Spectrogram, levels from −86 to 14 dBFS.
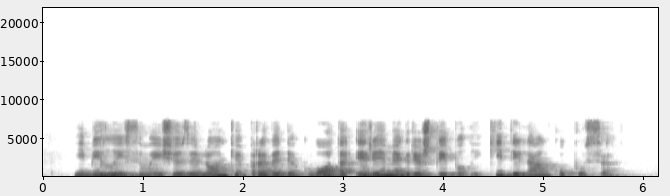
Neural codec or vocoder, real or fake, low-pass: none; real; 7.2 kHz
